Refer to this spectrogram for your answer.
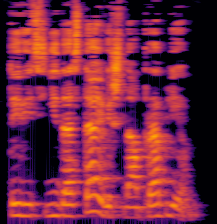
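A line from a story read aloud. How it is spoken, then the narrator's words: Plain. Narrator (Russian): спросил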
